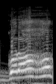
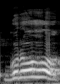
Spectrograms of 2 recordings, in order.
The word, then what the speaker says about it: গ্রহ: এখানে গ এর সঙ্গে একটি রফলা রয়েছে, তাহলে আমরা শব্দটাকে গ্রহ বলি না, কি বলি, গ্রহ।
